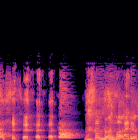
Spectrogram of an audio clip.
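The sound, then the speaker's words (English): Dog barking: a quick run of a few short, sharp barks, then a brief gap and a longer, continuous vocal sound from the dog. “I apologise for my dog.”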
